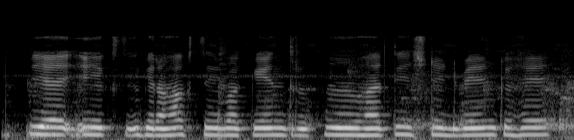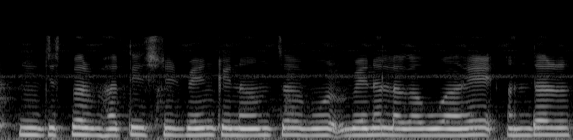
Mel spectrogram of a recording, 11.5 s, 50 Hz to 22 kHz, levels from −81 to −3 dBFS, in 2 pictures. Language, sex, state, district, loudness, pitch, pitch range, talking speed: Hindi, female, Bihar, Madhepura, -28 LUFS, 195 Hz, 190-200 Hz, 125 wpm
